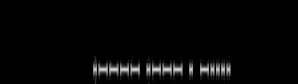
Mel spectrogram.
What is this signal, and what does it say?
Morse code, heard as a keyed tone, about 45 wpm, 700 Hz. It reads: 1JE6
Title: Four Challenging Letter-Number Combinations 45wpm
